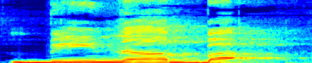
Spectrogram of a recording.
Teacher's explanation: اب یہاں پہ تھوڑی سی ساؤنڈ ایسے آئی ہے جب حمزہ کے نیچے دونوں زیریں ڈراپ ہوئی ہیں تو حمزہ پہ جزم آ گئی اور حمزہ جزم جھٹکا لیتا ہے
